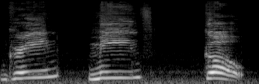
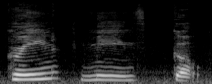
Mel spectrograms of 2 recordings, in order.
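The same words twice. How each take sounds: First: Louder, higher push on go; loud insistence. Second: Slow, every word spaced apart; very slow emphatic. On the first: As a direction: drive the word go home, loud. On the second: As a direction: spell out green means go slowly. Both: Real, not acted.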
